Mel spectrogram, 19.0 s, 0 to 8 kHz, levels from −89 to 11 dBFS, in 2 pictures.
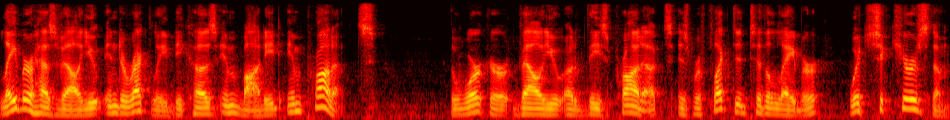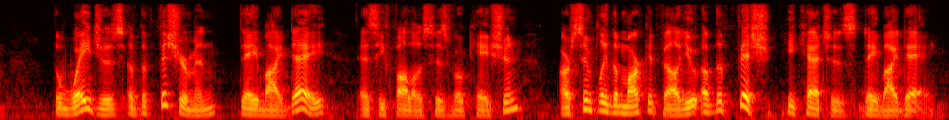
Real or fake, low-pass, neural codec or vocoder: fake; 7.2 kHz; codec, 16 kHz, 4.8 kbps, FACodec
